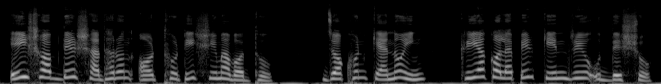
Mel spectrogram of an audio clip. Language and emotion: Bengali, neutral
